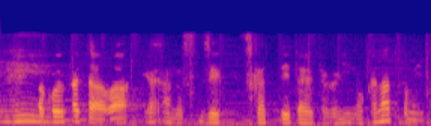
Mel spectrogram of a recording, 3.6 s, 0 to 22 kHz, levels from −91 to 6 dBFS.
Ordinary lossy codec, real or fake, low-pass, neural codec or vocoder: none; real; 7.2 kHz; none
